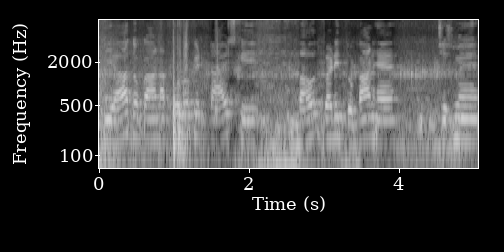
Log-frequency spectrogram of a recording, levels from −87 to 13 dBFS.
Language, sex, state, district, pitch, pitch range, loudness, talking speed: Hindi, male, Haryana, Charkhi Dadri, 160 Hz, 155-170 Hz, -16 LUFS, 130 wpm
